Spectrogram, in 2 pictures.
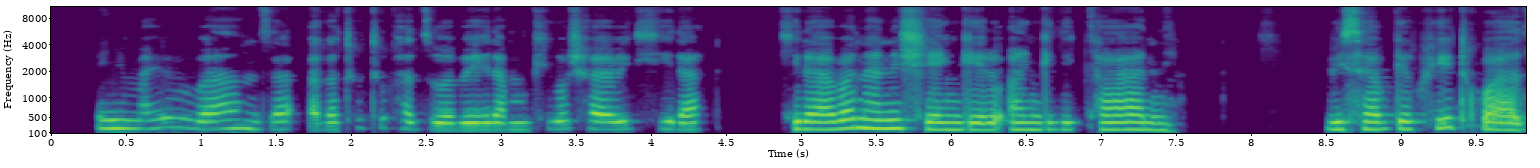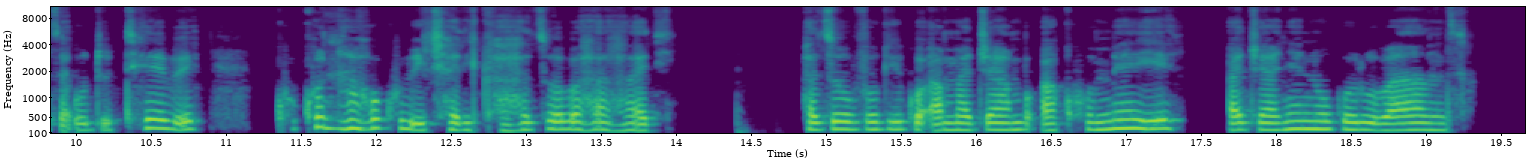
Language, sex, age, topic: Rundi, female, 25-35, education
